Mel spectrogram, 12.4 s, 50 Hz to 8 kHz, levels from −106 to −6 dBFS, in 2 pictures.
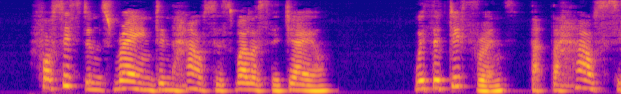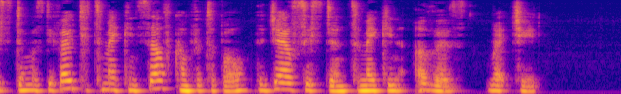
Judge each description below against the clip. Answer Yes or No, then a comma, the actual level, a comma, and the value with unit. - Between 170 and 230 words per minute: No, average, 150 wpm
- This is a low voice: No, medium, 175 Hz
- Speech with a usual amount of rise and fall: Yes, average, 3.9 semitones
